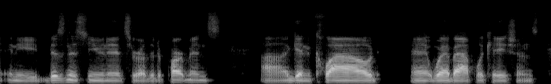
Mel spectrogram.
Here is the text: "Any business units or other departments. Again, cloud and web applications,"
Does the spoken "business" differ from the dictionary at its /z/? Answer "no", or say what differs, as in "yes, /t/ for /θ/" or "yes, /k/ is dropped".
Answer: no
